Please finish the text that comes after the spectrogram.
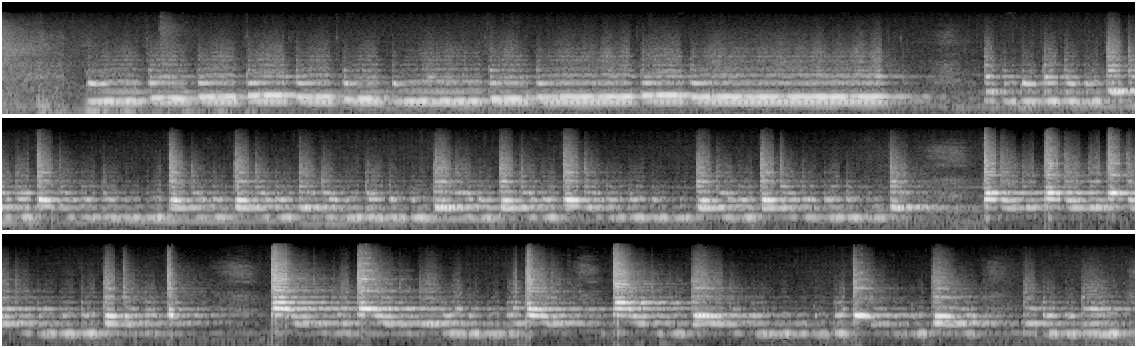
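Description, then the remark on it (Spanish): A wind instrument played open, with no holes covered, overblown to jump between bright harmonic notes: a few wavering held tones, then a brisk, rhythmic run of accented notes, with no talking. “No estoy usando las obturaciones, no solamente tocando mientras sobre soplando”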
